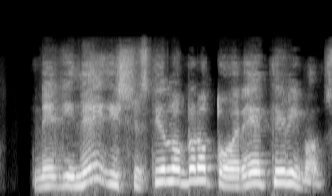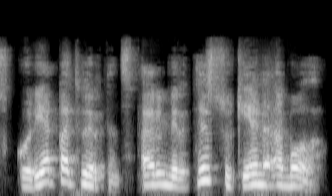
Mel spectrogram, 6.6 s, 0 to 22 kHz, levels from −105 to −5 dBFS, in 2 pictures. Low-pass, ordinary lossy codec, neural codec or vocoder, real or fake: 10.8 kHz; AAC, 48 kbps; codec, 44.1 kHz, 2.6 kbps, DAC; fake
